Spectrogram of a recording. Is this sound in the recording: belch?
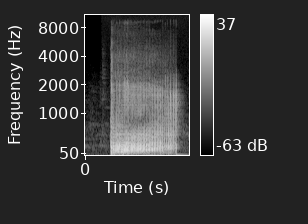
yes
